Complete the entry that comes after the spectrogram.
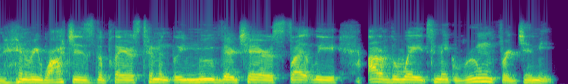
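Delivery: normal talking voice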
